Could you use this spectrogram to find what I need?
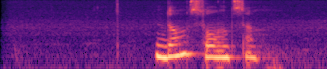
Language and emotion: Russian, neutral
